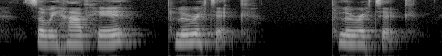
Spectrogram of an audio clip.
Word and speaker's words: pleuritic: we have here pluritic pluritic again ignore some of the letters ignore that e and just think of the u pluritic onset onset this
